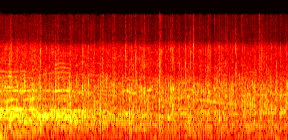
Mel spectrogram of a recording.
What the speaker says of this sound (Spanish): Aplauso para la Iglesia de nuestro Señor Jesucristo.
